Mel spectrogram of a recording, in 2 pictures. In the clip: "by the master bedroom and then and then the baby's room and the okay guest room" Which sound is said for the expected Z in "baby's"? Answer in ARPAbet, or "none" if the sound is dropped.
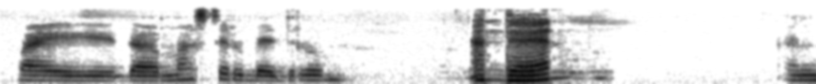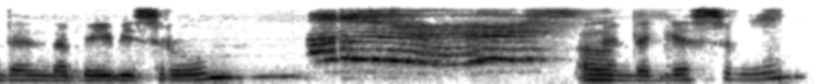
S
